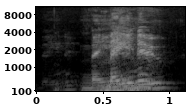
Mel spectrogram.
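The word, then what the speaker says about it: Mainoo: Well, I'll keep getting his name wrong. Mino. What is his name? Mainu.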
